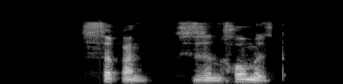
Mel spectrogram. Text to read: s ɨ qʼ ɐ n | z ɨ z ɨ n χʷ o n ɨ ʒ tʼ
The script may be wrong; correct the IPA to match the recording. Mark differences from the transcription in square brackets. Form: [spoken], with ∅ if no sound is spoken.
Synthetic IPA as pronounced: s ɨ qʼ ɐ n | [s] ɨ z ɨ n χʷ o [m] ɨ [z] tʼ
